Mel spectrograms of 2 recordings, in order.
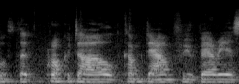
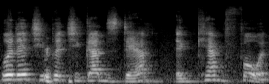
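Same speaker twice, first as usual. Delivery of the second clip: raised, high put-on South African accent; 6 semitones higher, 7 dB louder than usual. Voicing a character ordering the group to put guns down: South African accent. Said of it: "I'm definitely South African".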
